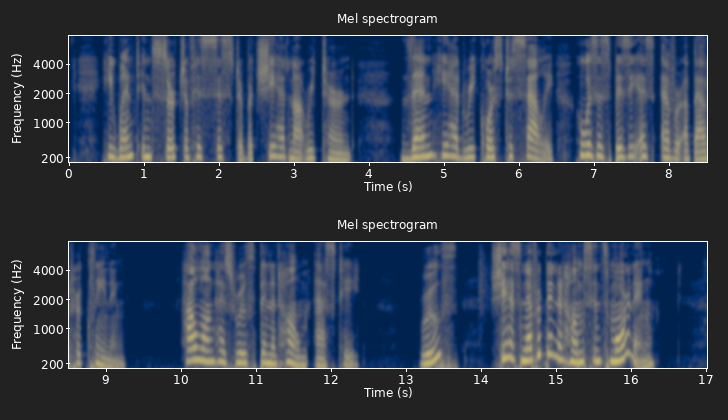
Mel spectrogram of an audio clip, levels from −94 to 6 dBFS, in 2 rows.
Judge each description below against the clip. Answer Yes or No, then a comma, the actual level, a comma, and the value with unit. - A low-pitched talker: No, high, 215 Hz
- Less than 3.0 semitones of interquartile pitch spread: No, average, 4.8 semitones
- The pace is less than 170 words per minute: Yes, average, 160 wpm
